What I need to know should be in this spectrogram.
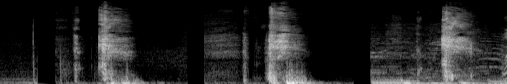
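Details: Sneeze compilation: three separate sneezes, each a sharp inward catch followed by a loud explosive burst, with music between them.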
